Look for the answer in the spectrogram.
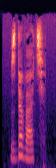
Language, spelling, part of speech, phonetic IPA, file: Russian, сдавать, verb, [zdɐˈvatʲ], Ru-сдавать.ogg
- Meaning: 1. to deliver, to hand in, to hand over 2. to return, to turn in 3. to surrender, to yield 4. to deal 5. to take/pass (an exam) 6. to be weakened, to be in a reduced state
